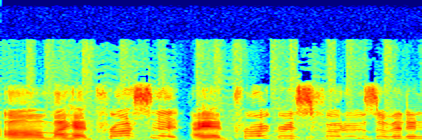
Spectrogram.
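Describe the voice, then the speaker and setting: A woman at a moderate pace over background music. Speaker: digital artist. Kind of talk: casual speedpaint voiceover commentary. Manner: rambling, casual.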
